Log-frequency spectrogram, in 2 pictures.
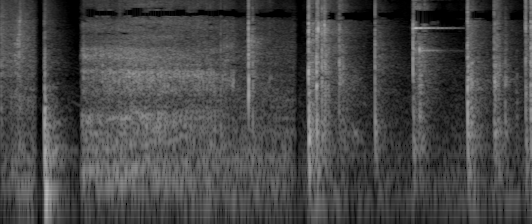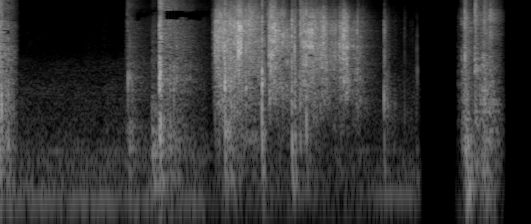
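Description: A run of crashes, sharp knocks and clattering, as of a hard object striking and knocking things over. Two longer stretches of clatter come about a second in and around seven and a half seconds in.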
